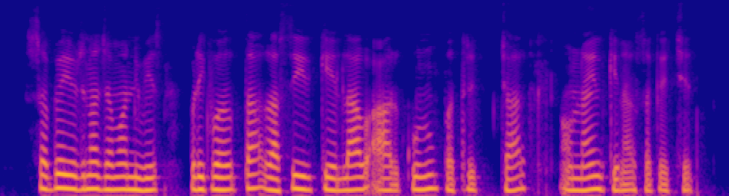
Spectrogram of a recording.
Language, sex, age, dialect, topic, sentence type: Maithili, female, 18-24, Angika, banking, question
